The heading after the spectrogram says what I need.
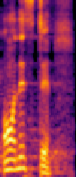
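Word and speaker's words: honest: क्या पढ़ेंगे साथियों ऑनेस्ट इसे आपको नेस्ट नहीं पढ़ना है क्यों सर क्योंकि यहां पर जो एच लिखा गया है ना यह साइलेंट है इसे नहीं पढ़ते हैं तो इसे पढ़ेंगे ऑनेस्ट अब ऑनेस्ट मतलब होता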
